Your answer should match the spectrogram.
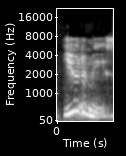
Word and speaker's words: Udemy: Udemy.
